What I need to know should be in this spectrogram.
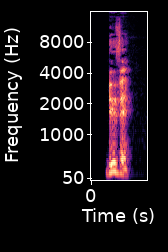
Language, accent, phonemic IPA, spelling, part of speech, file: French, Canada, /by.vɛ/, buvais, verb, LL-Q150 (fra)-buvais.wav
- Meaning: first/second-person singular imperfect indicative of boire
